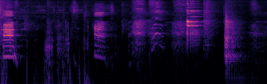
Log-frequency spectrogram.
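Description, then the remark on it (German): Glasses clink together in a toast, a few bright chimes, mixed with rustling and soft voices. “Prost.”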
